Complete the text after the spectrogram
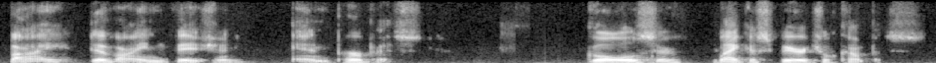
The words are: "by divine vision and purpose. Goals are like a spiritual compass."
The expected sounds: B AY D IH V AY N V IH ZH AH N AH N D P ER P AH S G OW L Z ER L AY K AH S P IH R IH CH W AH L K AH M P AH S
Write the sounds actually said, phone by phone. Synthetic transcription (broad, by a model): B AY D IH V AY N V IH ZH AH N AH N P ER P AH S G OW L Z ER L AY K AH S P IH R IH CH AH L K AH M P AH S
